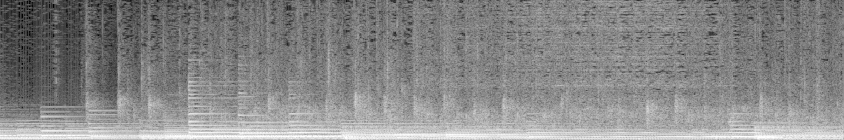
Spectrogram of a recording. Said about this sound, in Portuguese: Comamos todos e aplaudamos o nosso Deus.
